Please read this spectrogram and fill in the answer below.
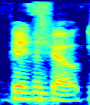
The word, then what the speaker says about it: Pinchot: What exactly is Bronson Pinchot doing? Did I say it right? Did I screw up Pinchot. Something else's name? – Pinchot.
